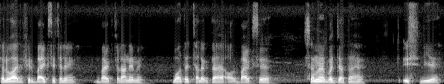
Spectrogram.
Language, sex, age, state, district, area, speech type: Urdu, male, 18-30, Bihar, Darbhanga, rural, spontaneous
